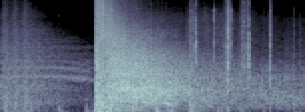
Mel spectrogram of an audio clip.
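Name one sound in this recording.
A rifle fires a single loud shot that echoes.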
